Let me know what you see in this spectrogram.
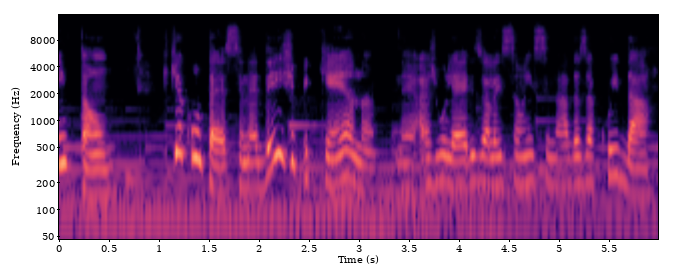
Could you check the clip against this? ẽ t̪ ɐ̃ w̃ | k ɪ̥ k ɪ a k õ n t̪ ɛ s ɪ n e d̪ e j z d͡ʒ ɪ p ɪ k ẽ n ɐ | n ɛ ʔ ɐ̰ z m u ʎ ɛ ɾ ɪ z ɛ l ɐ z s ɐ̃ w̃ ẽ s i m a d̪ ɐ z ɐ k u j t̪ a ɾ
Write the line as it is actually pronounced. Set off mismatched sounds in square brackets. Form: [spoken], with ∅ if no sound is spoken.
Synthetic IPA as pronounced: ẽ t̪ ɐ̃ w̃ | k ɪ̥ k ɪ a k õ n t̪ ɛ s ɪ n [ɛ] d̪ e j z d͡ʒ ɪ p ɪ k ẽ n ɐ | n ɛ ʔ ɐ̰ z m u ʎ ɛ ɾ ɪ z ɛ l ɐ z s ɐ̃ w̃ ẽ s i [n] a d̪ ɐ z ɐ k u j [d̪] a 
